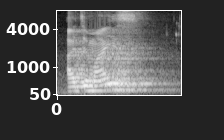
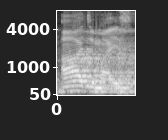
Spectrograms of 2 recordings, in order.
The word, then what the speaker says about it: आजमाइश: शुद्ध शब्द होता है अजमाई अजमाई आजमाइश दीर्घ आ का प्रयोग करेंगे बड़ा आ का प्रयोग करेंगे आजमाइश शुद्ध शब्द है आहुति अब आहुति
